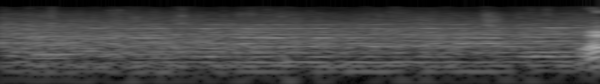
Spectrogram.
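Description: Music playing in the arena during a stoppage, with several steady held notes over the background haze of the arena.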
